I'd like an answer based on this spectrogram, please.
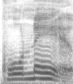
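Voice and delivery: speaking with a French accent. Trying out how the word colonel sounds, french accent on colonel. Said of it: "if I try to say it in a French accent".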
